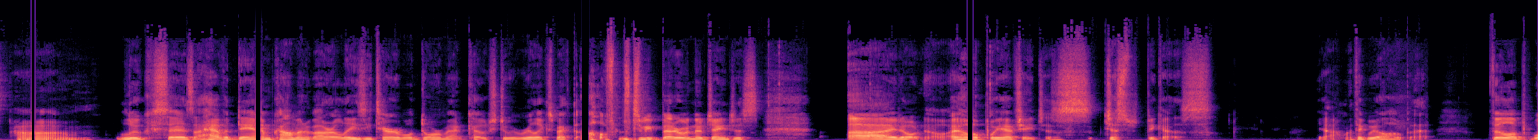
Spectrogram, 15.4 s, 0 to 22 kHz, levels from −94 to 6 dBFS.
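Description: The speech is broken by four blocks of digital silence: 40 ms at 0.32 s, 60 ms at 2.56 s between "says I have a" and "comment about our lazy", 80 ms at 5.82 s, and 60 ms at 9.68 s after "I don't know I". Each gap cuts out and back in with no fade, which points to unfilled output buffers rather than a network dropout smoothed by concealment.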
